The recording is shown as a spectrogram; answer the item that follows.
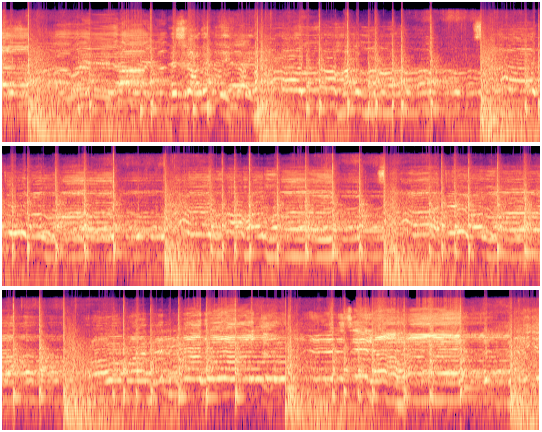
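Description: A male radood chanting a Shia latmiya (lament) in Arabic over a slow, heavy percussive beat that falls about every three seconds.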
